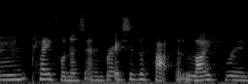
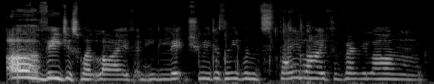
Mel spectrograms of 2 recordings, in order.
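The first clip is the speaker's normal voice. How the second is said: excited; 4 semitones higher, 12 dB louder than usual. Real, not acted. Excited about V going live.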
